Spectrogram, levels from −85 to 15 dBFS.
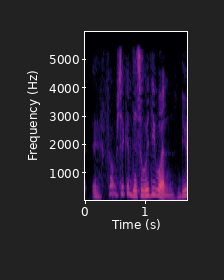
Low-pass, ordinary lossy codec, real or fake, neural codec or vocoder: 5.4 kHz; MP3, 32 kbps; real; none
